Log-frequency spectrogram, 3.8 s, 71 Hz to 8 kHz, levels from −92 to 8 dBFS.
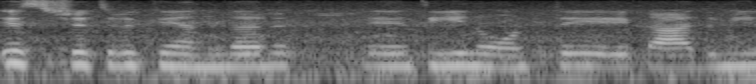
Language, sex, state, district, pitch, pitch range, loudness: Hindi, female, Bihar, Araria, 195 Hz, 190-200 Hz, -25 LUFS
